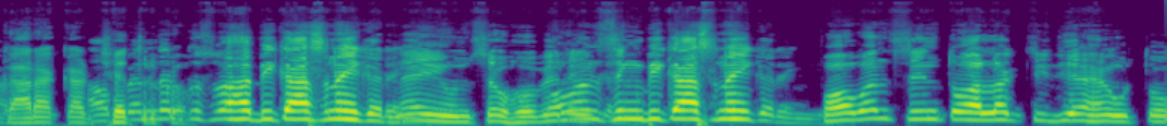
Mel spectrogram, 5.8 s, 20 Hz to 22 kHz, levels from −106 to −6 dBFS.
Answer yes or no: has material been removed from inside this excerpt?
no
